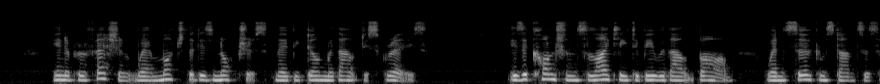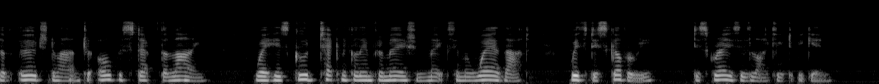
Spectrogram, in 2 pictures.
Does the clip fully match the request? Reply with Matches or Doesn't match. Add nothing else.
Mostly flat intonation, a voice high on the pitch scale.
Matches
